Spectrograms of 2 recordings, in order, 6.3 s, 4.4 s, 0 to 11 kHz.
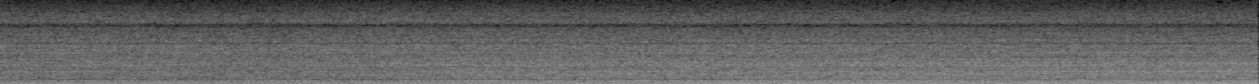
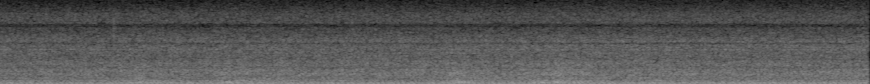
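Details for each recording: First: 2011 Jeep Patriot 2.4 L with T355 manual transmission, checked for a strange noise suspected from input and countershaft bearings, idling while warming up for about five minutes: smooth, even engine hum with no whine or growl, sounding normal. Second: 2011 Jeep Patriot, T355 five-speed manual, idling with the clutch out and revved: a rough, gravelly grinding rattle comes and goes and vanishes with the clutch pedal down; owner suspects input and countershaft bearings, unconfirmed.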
